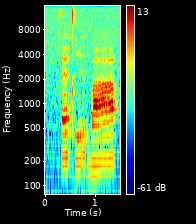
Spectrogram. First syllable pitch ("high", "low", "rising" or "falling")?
rising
